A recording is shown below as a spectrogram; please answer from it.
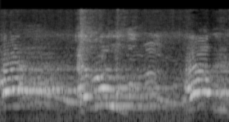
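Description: A child's voice, loud and amplified through a handheld stage microphone.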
